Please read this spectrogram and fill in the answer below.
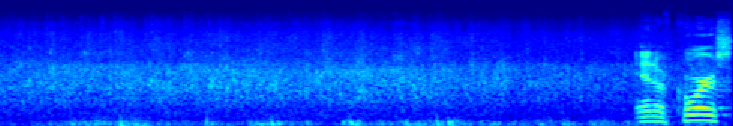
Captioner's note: attendees applauding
